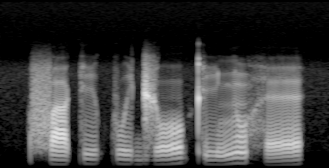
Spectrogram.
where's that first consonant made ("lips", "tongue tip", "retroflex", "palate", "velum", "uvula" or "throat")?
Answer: lips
